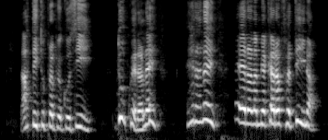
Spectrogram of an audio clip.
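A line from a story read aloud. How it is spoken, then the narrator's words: Screaming, sobbing hard. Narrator (Italian): cominciò a urlare Pinocchio, singhiozzando e piangendo dirottamente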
